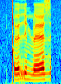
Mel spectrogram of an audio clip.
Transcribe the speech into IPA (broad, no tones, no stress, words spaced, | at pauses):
ǃɘrim ɳɛz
